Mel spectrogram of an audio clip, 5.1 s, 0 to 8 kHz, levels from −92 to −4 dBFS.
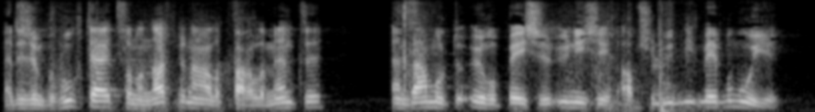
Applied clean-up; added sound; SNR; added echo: neural mask model RNNoise.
